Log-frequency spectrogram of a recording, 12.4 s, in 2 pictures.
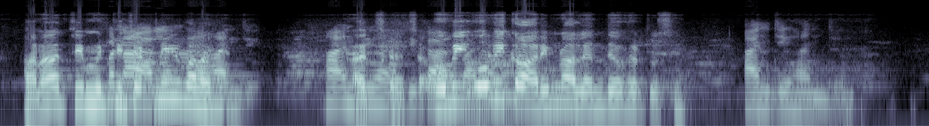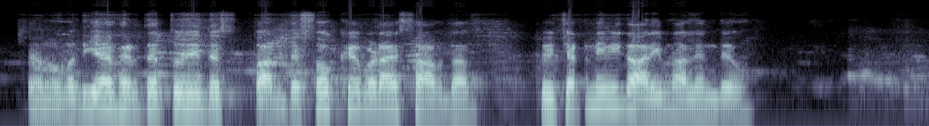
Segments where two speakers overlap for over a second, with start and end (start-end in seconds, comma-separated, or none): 2.4-3.7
